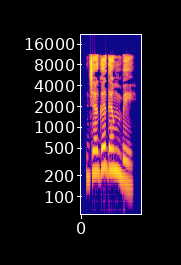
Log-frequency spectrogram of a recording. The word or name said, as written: ಜಗದಂಬೆ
